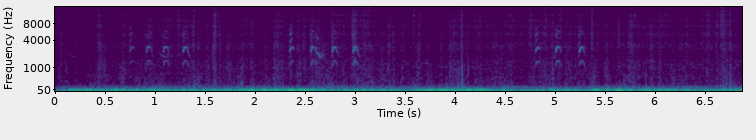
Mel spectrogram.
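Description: A bird calling in quick groups of about four short notes, repeated every couple of seconds, over a steady low rumble of lineside countryside ambience.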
